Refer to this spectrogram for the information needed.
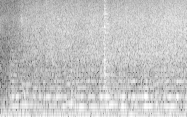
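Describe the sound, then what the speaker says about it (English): Chopped onion and fennel sweat gently in a pan, giving a steady soft sizzle and hiss with faint stirring scrapes throughout, close and even, with no talking. "Now we sweat this off"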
